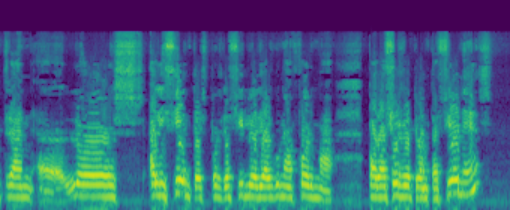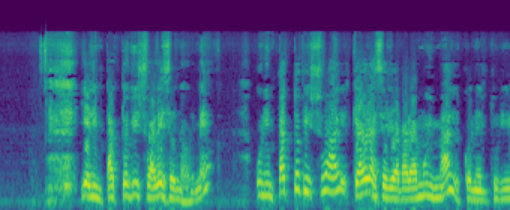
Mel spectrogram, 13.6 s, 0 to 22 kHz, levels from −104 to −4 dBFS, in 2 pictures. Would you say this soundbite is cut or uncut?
uncut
